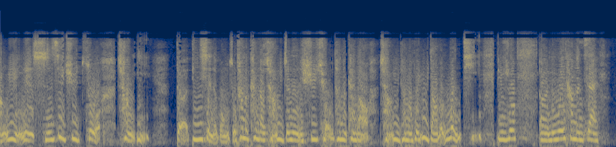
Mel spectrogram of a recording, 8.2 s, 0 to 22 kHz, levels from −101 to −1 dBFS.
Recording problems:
distortion; heavy; 7 dB below the speech
garbled, watery; badly; nothing above 7.5 kHz
wrong speed, natural pitch; too fast; 1.6 times normal speed
abrupt cut into speech; at the start

